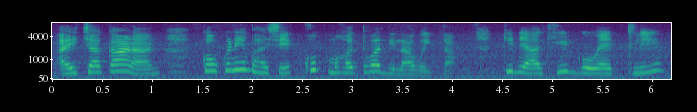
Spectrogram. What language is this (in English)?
Konkani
